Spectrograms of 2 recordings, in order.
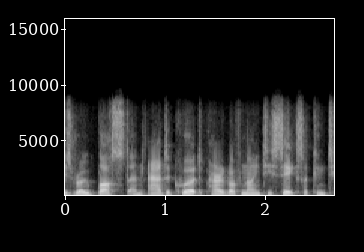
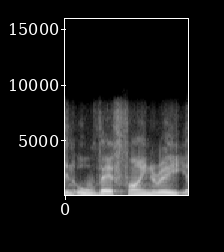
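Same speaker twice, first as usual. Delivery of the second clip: ordinary talk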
